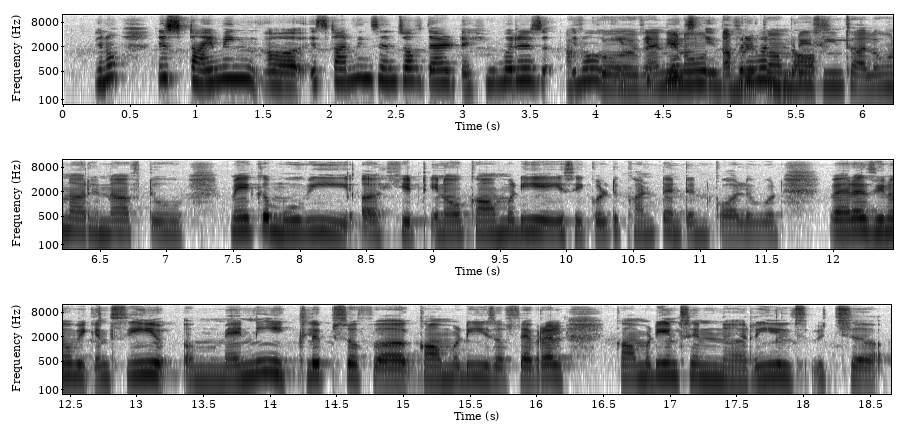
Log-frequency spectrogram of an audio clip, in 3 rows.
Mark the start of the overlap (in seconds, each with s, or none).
3.8 s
